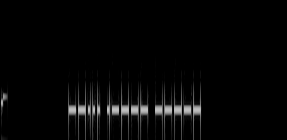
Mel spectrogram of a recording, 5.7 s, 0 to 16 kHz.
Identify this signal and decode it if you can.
Morse code, heard as a keyed tone, about 25 wpm, 700 Hz. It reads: 710
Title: Numbers - 3-Digit 25wpm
